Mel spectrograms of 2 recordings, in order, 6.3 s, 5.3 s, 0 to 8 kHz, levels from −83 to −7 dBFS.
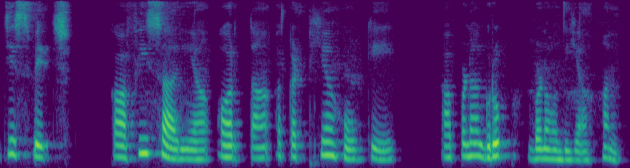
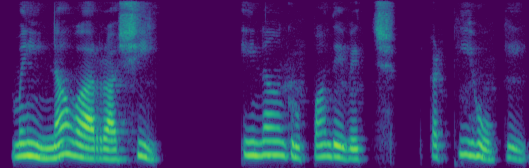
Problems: constant background noise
